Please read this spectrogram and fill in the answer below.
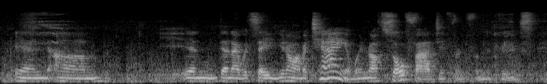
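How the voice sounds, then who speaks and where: A woman with a very deep, low pitch and ordinary pitch variation speaks at a moderate pace, with audible room echo and noticeable background noise. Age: 70s. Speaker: widow. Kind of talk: casual chat. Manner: halting.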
